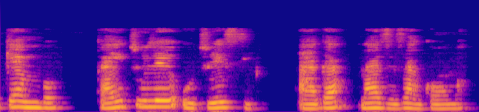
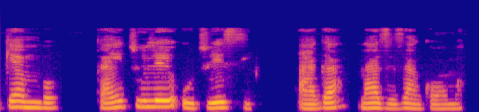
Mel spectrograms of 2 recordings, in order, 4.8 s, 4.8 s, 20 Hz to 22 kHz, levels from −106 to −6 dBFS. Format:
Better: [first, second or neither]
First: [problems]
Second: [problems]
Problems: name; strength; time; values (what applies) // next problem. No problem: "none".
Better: second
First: room echo; dies away in 0.2 s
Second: none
